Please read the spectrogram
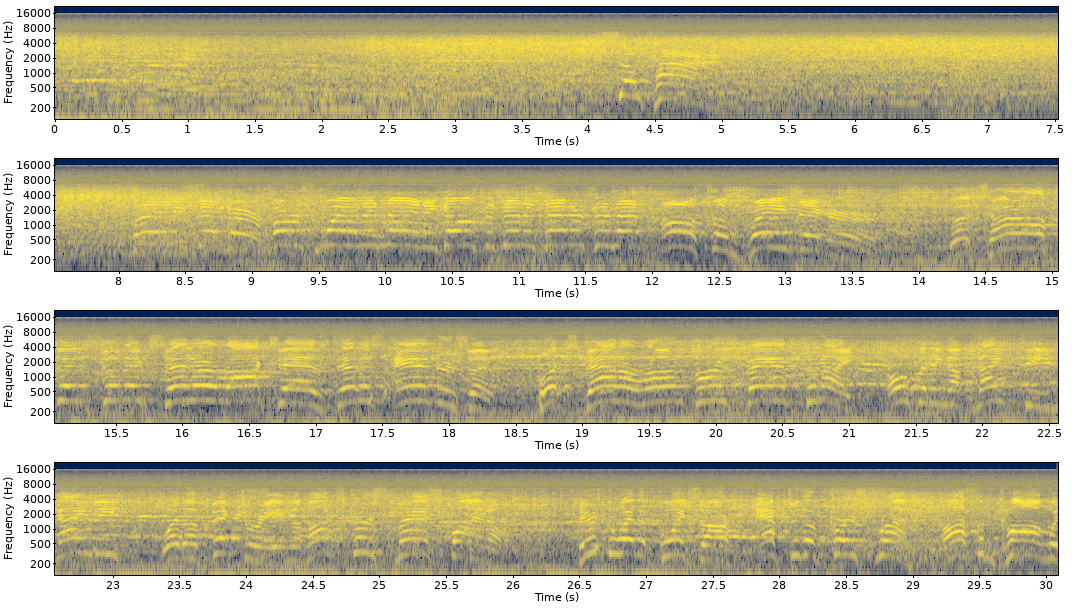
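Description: Two monster truck engines running with a steady low drone while music fades out over the first seconds. From about eight seconds in, crowd voices shout and cheer over the engines as the trucks race.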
